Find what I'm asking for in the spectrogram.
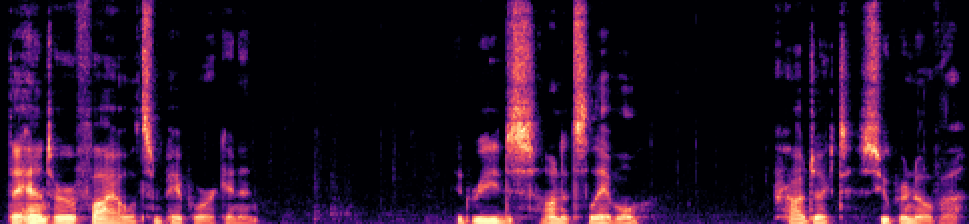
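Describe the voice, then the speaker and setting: A man's voice: low voice, moderate pace, pauses often. A man reading scripted present-tense narration for an audio drama. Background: music.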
